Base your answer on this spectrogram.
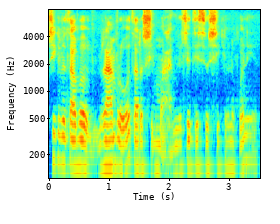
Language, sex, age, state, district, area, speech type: Nepali, female, 60+, West Bengal, Jalpaiguri, rural, spontaneous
